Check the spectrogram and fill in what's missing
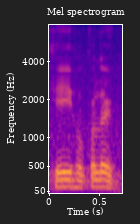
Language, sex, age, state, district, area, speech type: Assamese, male, 18-30, Assam, Nagaon, rural, spontaneous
